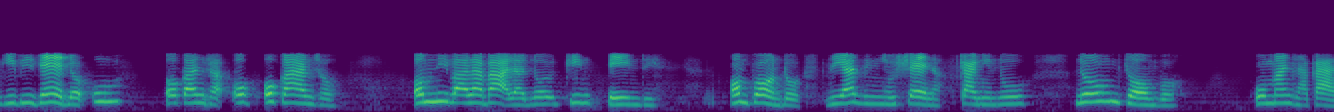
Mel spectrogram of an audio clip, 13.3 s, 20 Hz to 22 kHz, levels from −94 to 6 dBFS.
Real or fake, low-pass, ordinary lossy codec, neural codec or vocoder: fake; 3.6 kHz; none; codec, 16 kHz, 1 kbps, X-Codec, WavLM features, trained on Multilingual LibriSpeech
